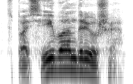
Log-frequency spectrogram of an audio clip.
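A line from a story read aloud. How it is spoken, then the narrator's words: Cheerful shout. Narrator (Russian): весело кричит рассыльному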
